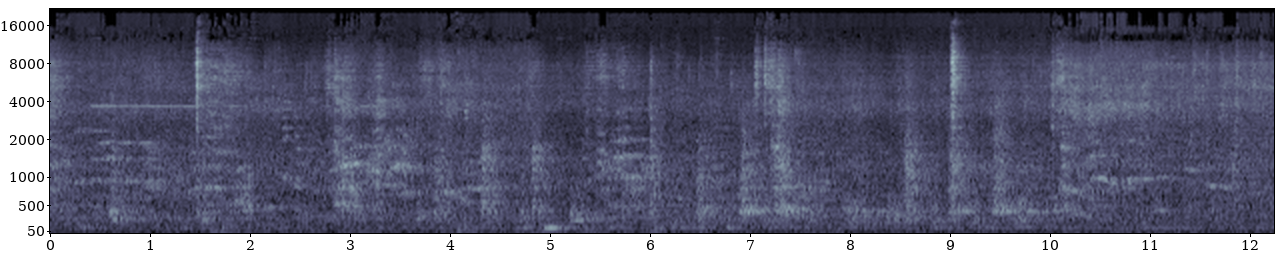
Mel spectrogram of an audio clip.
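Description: Fried okra is stirred into spice masala in a pan, with a steady sizzle and repeated scraping and clinking of a spoon against the pan, alongside intermittent speech.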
